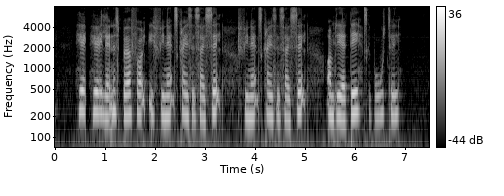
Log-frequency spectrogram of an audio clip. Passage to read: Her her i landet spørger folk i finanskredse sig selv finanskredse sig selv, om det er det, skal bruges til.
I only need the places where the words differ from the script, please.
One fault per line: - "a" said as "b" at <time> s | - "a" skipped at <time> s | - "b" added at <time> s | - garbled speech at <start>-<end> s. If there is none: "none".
none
